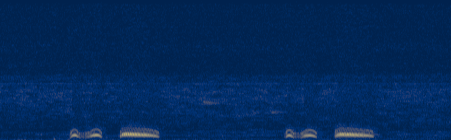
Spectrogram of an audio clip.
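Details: Spotted dove calls in a duel between a wild bird and a trapping decoy: two phrases of a short two-beat coo followed by a long, strong coo, over a faint low hum, with a click near the start.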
